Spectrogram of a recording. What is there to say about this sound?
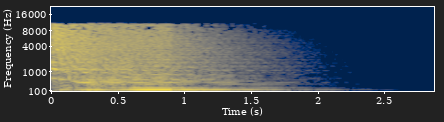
laser-shock-1
Sounds used in the game "Unknown Invaders".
